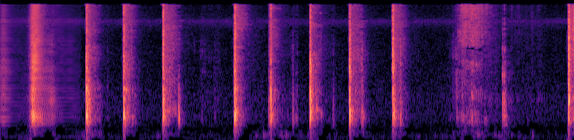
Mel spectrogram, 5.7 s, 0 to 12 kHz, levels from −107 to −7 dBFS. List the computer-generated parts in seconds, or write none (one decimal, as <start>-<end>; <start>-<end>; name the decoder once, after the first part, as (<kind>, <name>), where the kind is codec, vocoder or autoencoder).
0.0-0.8 (vocoder, Vocos)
